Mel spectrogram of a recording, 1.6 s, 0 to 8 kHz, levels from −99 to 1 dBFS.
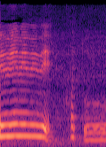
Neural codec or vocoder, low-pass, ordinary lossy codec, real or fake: none; 7.2 kHz; AAC, 32 kbps; real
